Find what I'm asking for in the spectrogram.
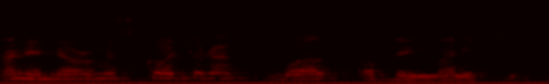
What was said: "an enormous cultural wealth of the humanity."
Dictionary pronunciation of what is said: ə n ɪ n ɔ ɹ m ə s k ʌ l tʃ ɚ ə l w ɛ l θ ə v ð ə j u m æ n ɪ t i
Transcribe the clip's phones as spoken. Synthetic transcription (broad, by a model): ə n ɪ n ɔ ɹ m ə s k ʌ l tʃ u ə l w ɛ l t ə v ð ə j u m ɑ n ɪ t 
